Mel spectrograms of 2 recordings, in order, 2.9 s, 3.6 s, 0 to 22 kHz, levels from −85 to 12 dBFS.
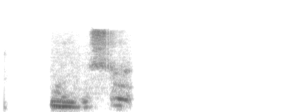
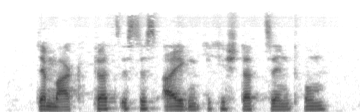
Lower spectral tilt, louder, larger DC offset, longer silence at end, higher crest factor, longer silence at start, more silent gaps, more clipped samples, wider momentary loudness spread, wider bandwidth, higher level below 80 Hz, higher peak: second, -4.5 dB/octave vs -6 dB/octave; second, -33 LUFS vs -20 LUFS; neither; first, 1.6 s vs 0.35 s; about the same, 18 dB vs 18 dB; about the same, 0.5 s vs 0.4 s; neither; neither; second, 7 LU vs 10 LU; second, 7.6 kHz vs 13 kHz; second, -78 dBFS vs -54 dBFS; second, -20 dBFS vs -2 dBFS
